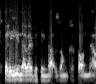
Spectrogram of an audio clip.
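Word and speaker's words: Zon-Kuthon: The deity Zonkathon, pronounced Zonku-thon, possesses one of the most twisted and evil minds in the great beyond.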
